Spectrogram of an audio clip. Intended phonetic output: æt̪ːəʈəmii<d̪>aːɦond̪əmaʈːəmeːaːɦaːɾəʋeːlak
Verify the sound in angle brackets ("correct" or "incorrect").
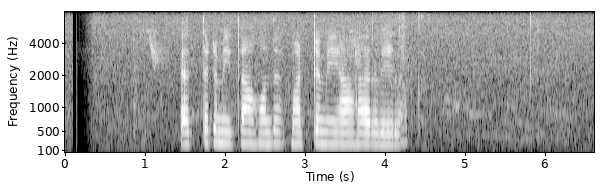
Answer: incorrect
